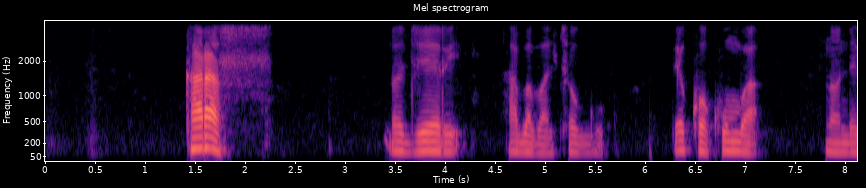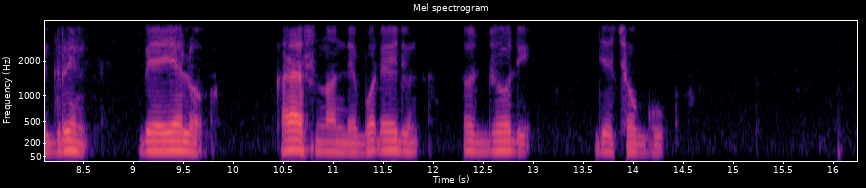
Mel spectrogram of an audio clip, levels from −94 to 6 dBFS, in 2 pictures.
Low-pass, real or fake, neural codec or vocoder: 3.6 kHz; real; none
